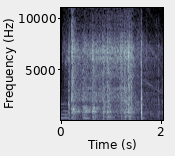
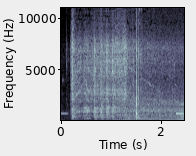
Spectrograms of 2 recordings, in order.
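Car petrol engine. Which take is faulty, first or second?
first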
